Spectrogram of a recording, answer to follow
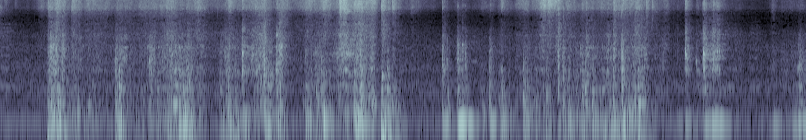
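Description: Cardboard box being handled and a white six-gallon plastic bucket lifted out of it: irregular knocks, scrapes and cardboard rustling, over a steady low hum.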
